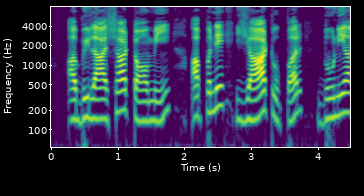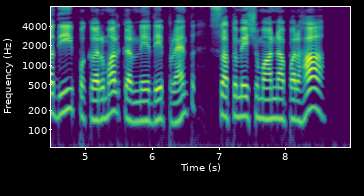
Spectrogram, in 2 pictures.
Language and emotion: Dogri, happy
